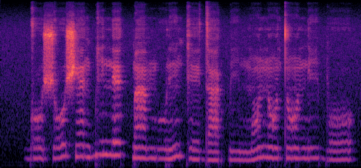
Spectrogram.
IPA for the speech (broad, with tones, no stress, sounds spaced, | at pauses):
ɡ o˨ ʃ o˨˦ ʃ ɛ̃˧ ɡ͡b i˦ n ɛ˦ ɡ͡b ã˧ m u˨ ɾ ĩ˧ k e˨ d a˨ k͡p i˨ m ɔ̃˨˦ n ɔ̃˧ t ɔ̃˧ n i˦ b o˦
